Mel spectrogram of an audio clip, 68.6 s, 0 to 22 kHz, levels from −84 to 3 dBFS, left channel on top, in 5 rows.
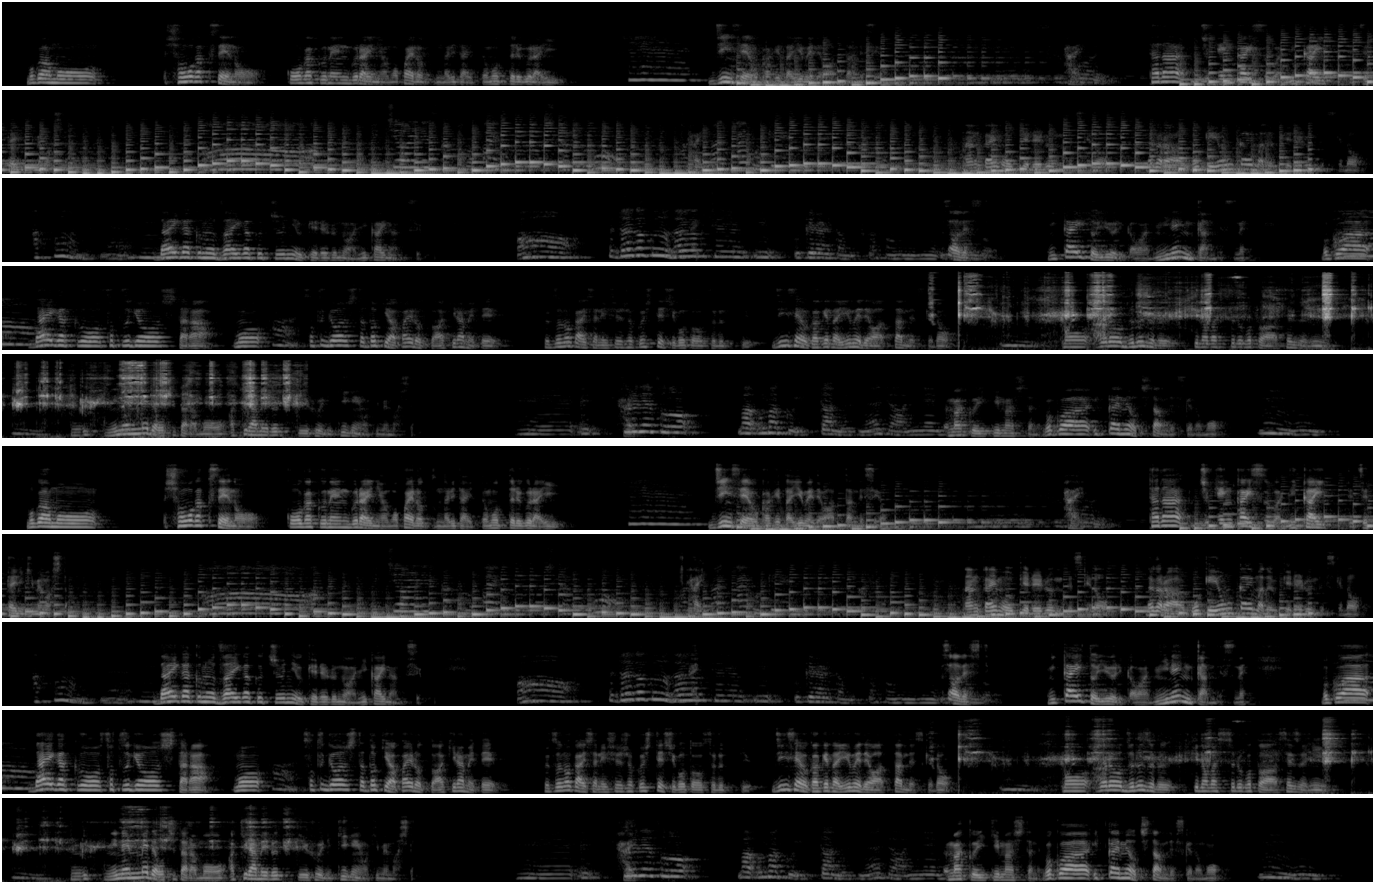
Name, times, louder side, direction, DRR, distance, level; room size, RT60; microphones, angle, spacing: voice 1, 0.2-1.0 1.6-2.6 2.8-5.5 7.1-8.8 10.6-10.8 11.5-14.3 20.6-20.7 23.3-24.8 25.1-27.3 28.9-31.6 36.8-37.2 37.9-40.2 40.6-41.1 41.4-43.7 44.2-46.1 46.6-50.6 51.7-54.4 55.5-58.9 61.0-61.2 64.3-67.0, right 4 dB, 80° right, 0.7 m, -43 dB
voice 2, 6.2-7.0 9.6-11.0 11.9-12.5 15.7-16.9 17.4-19.9 20.5-23.4 25.2-25.7 27.7-29.3 32.6-33.1 33.5-37.3 38.2-38.7 40.7-41.7 43.8-44.1 51.1-51.5 54.9-55.3 59.9-61.8 62.2-64.6 67.4-68.0, left 1 dB, 5° left, 3.3 m, -54 dB
sound 1, 7.3-10.3 11.8-26.8, left 2 dB, 40° left, 0.7 m, -40 dB
sound 2, 50.4-57.9, left 13 dB, 90° left, 0.5 m, -34 dB
11.5 x 8.6 x 7.3 m
head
